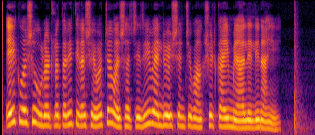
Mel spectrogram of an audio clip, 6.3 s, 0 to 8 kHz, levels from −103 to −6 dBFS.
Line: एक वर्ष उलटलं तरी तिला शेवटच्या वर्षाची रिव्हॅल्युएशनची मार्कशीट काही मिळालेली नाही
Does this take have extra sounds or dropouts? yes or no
yes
